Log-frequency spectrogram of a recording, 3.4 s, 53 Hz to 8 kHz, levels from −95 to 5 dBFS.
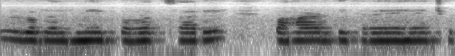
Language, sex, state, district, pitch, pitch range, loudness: Hindi, female, Chhattisgarh, Sukma, 215 Hz, 215-220 Hz, -15 LUFS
